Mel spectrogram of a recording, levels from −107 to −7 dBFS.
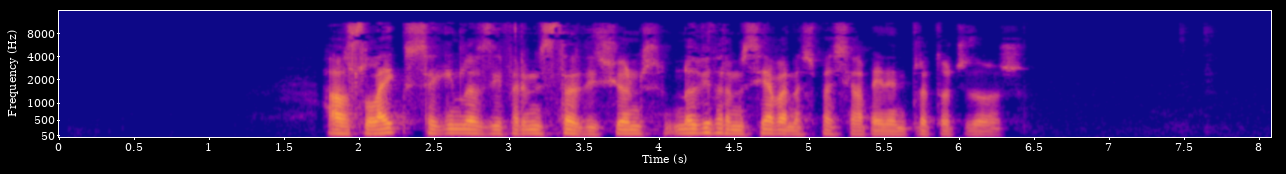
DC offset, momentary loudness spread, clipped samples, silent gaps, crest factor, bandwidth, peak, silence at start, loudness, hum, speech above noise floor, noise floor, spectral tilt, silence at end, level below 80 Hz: under 0.1%; 11 LU; under 0.1%; none; 24 dB; 11.5 kHz; -14 dBFS; 1.8 s; -37 LUFS; none; over 53 dB; under -90 dBFS; -5 dB/octave; 1.65 s; -70 dBFS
